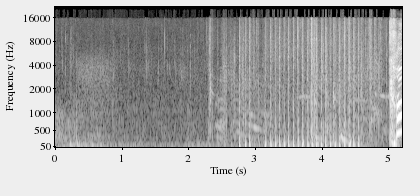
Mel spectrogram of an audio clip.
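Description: Automatic gunfire in Call of Duty: Advanced Warfare comes as a rapid, loud burst of evenly spaced shots after a quiet stretch, followed by a sharp final blast.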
